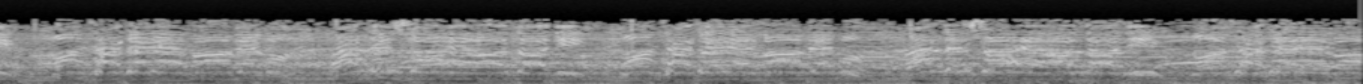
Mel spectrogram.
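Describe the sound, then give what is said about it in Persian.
A stadium crowd chanting and shouting at a football match, heard through a phone call; a dense, continuous roar of many voices stays loud and steady throughout. “گفتم یه صدایی ولی داره میاد، چی میگن ملت؟ گفت آره دارن اون بر شعار میدن، گوش کن.”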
